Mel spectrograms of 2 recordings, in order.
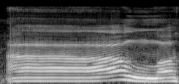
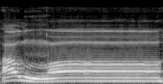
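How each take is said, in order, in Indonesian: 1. Vokal pertama dipanjangkan. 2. Vokal kedua dipanjangkan. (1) "teu meunang" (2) "kudu Allah gitu. Di lohna nu panjangnya"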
